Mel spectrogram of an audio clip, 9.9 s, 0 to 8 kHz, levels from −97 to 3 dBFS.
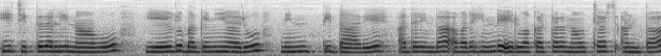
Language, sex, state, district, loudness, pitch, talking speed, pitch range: Kannada, female, Karnataka, Dakshina Kannada, -16 LUFS, 250 Hz, 90 wpm, 240-265 Hz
